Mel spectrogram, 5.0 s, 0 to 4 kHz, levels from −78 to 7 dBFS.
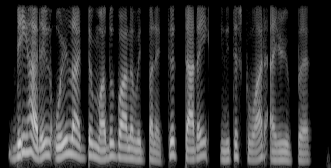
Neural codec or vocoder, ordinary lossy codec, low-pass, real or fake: codec, 16 kHz, 0.5 kbps, FunCodec, trained on LibriTTS, 25 frames a second; none; 3.6 kHz; fake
